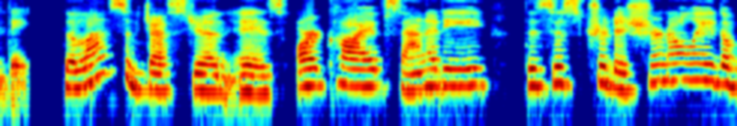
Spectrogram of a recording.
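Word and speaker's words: arXiv: The last suggestion is Archive Sanity. This is traditionally the more common database for researchers. Archive is spelled with an X, but apparently it's pronounced archive.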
